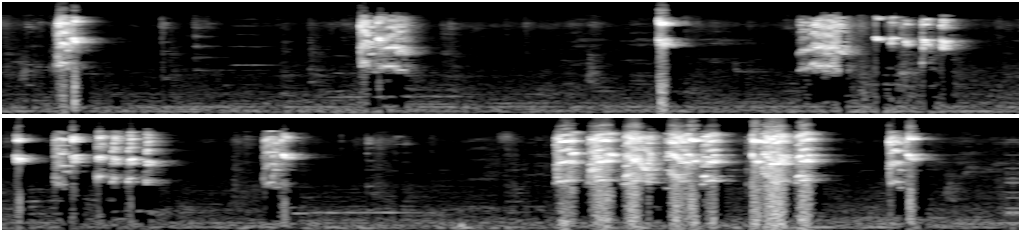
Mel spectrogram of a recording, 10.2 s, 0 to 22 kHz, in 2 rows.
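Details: Lovebird calls recorded 21 March 2023: sharp high chirps and short scratchy chatters spaced a second or two apart, ending in a longer burst of fast rasping notes.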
